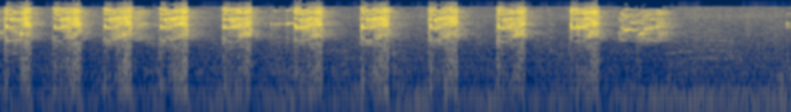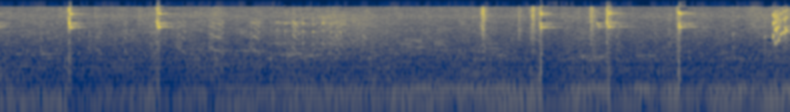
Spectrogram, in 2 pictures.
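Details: Lovebird giving a run of about ten harsh, squeaky chirps spaced roughly every half second, then falling mostly quiet with a few scattered faint ticks and chips.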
